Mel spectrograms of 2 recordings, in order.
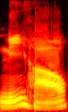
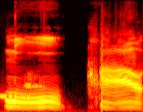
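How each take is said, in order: First: The first syllable has a rising tone. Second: The first syllable has a low dipping tone. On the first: The speaker calls it right. "দুইটা third tone প্রথমটা second tone হয়ে যায়" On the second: The speaker calls it wrong. "তখন কিন্তু এভাবে বলি না"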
